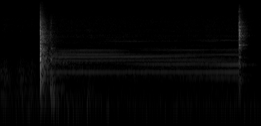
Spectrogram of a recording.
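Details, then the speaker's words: Air compressor with capacitor already known bad and visibly bulging: a click, then a steady electrical buzz for about three seconds with no run-up, and a second click as the overload pops; motor fails to start, needs a new start capacitor. "there you go do you see that pop out okay so that needs a new that needs a new capacitor"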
